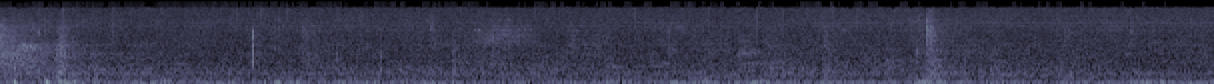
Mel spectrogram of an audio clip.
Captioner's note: audience applauds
